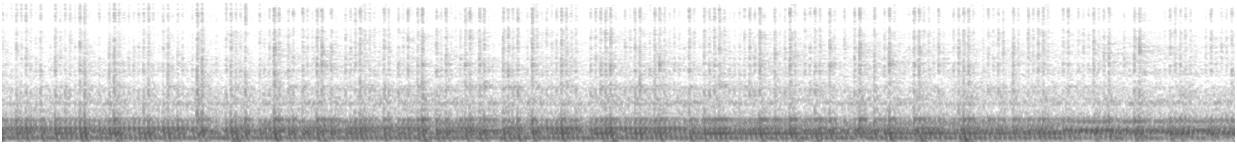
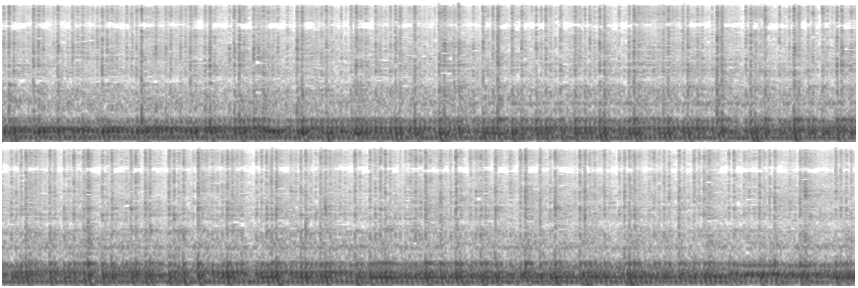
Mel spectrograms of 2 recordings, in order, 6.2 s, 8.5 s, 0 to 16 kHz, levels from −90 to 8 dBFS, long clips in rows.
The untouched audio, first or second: first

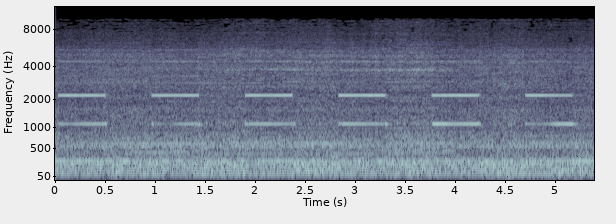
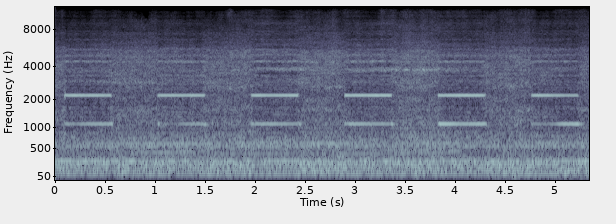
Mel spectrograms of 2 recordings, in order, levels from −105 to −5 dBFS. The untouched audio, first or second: first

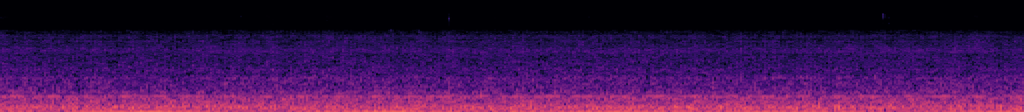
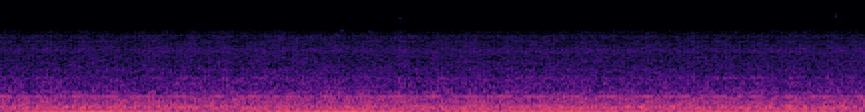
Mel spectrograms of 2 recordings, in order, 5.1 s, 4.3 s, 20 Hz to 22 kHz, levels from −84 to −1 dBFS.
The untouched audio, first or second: second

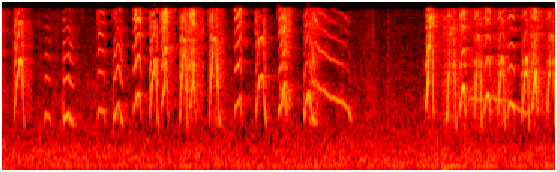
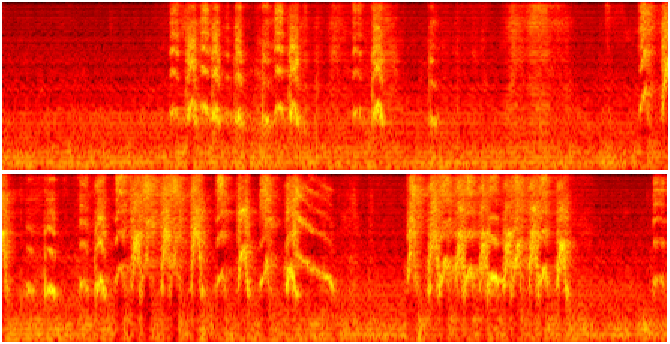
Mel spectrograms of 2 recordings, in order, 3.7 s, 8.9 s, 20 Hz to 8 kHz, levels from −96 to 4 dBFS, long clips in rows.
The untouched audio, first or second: first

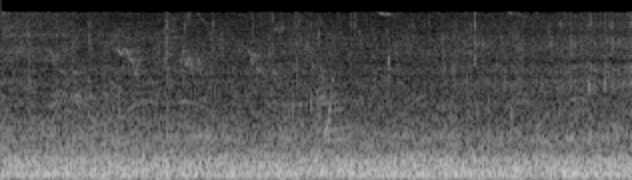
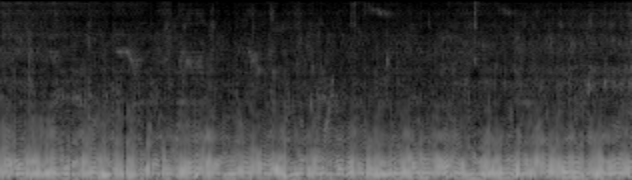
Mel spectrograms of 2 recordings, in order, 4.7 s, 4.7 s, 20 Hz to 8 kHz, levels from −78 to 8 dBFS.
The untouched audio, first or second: first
